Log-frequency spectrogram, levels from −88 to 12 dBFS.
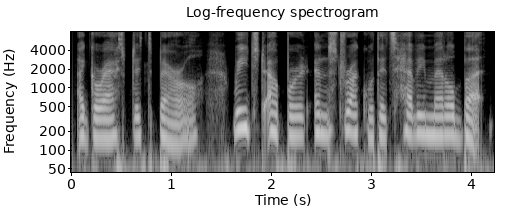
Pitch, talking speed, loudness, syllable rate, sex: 170 Hz, 185 wpm, -18 LUFS, 5.1 syllables/s, female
